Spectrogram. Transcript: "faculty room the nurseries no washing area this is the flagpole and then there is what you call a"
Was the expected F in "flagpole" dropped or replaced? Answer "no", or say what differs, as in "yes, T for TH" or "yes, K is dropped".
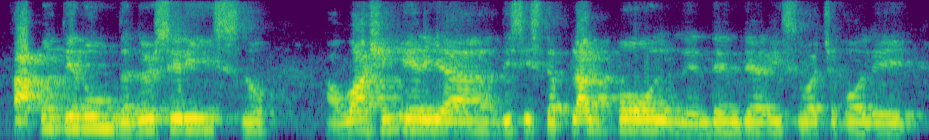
yes, P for F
